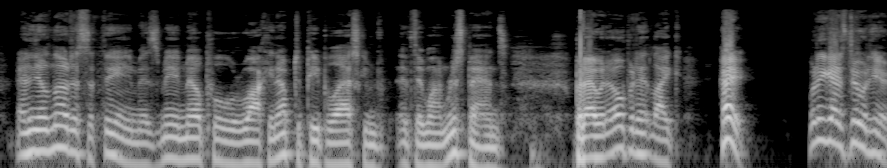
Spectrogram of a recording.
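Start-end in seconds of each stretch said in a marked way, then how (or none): 7.2-8.9 friendly, pitched-up voice that sounds like a cop. Retelling how he approached people offering wristbands, a narc-sounding greeting. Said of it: "You sound like a narc".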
